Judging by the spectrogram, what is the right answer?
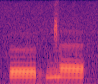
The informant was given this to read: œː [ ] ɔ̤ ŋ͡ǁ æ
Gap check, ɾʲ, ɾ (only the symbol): ɾ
